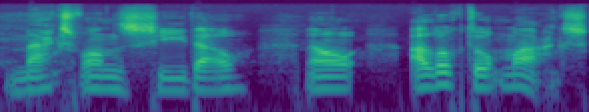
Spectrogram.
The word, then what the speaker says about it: von Sydow: Max von Sydow. Max von Sydow.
